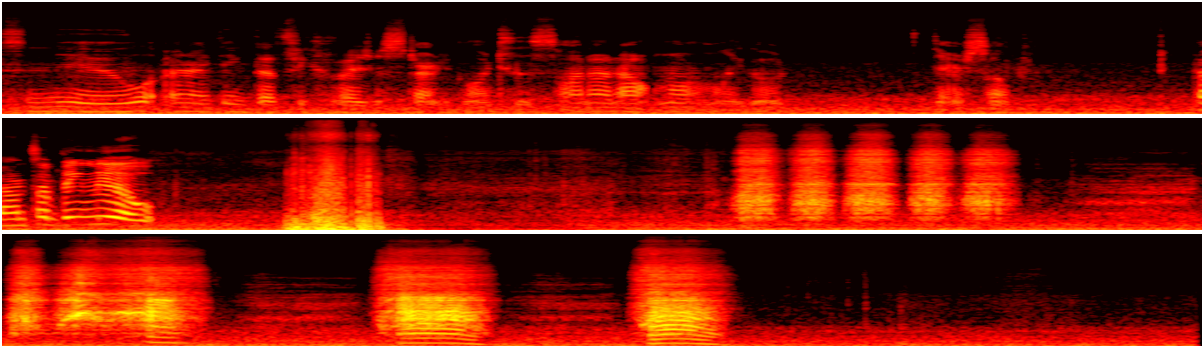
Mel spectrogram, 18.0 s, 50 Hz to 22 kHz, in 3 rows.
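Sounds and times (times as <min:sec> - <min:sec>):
woman sneezing: 0:09.7 - 0:11.1, 0:12.1 - 0:13.1, 0:13.9 - 0:14.5, 0:15.2 - 0:15.7
woman's quick in-breaths: 0:09.7 - 0:15.7.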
